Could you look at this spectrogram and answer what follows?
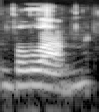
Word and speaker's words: Blum: sort of a sticker i am assuming that it's blum and not bloom but there could be an accent on them bloom would be b-l-o-o-m this is spell blum b-l-u-m labs i'm pretty sure this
